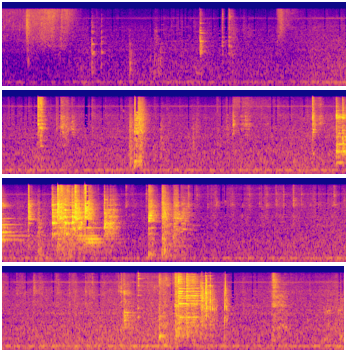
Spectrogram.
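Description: Metal ladle clinking and scraping against a wok as the stir-fry is tipped out onto a plate, with scattered sharp clicks and a ringing cluster of clinks midway. A steady low hum runs underneath.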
